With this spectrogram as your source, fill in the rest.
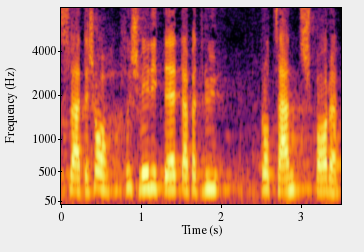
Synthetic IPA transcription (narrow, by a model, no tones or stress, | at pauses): sʋædɛʃoəχliʃʋɪɾiɡd̥ɛːtæbəd̪̥ɾyː | pɾɔt͡sæntʃpɑɾə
